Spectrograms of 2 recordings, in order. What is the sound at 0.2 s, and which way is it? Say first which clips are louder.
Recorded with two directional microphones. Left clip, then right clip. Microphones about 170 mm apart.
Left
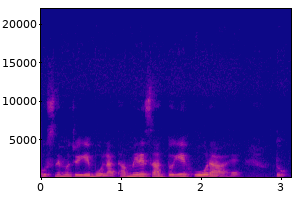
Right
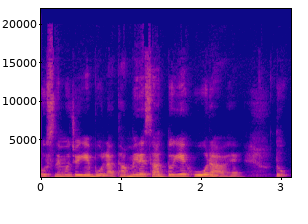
Speech: right 14 dB; 40° right (ahead or behind).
